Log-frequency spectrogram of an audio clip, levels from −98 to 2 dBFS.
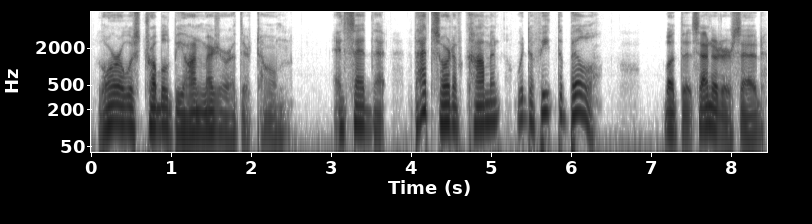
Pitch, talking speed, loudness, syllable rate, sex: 100 Hz, 165 wpm, -19 LUFS, 4.7 syllables/s, male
